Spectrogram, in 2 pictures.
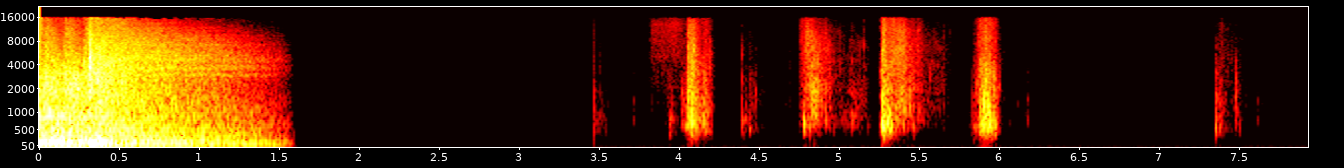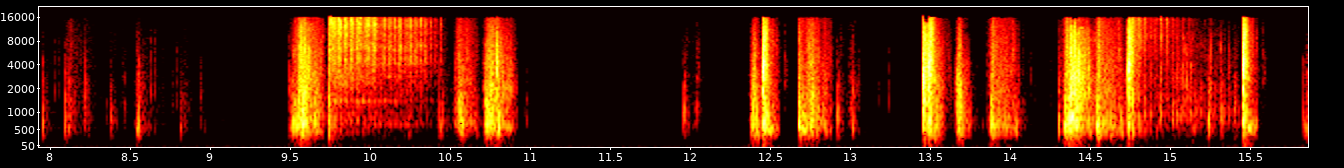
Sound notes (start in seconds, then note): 1.4 footsteps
